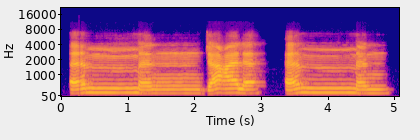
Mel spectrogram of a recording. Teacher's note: وكما تعلمون المثلان الصغير لا يكون إلا بين كلمتين، لكن أمن بالأداء الخاطئ أصبح حرف غنة مشدد، أصبحت كلمة واحدة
